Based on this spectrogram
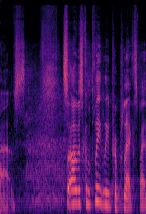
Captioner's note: audience laughs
